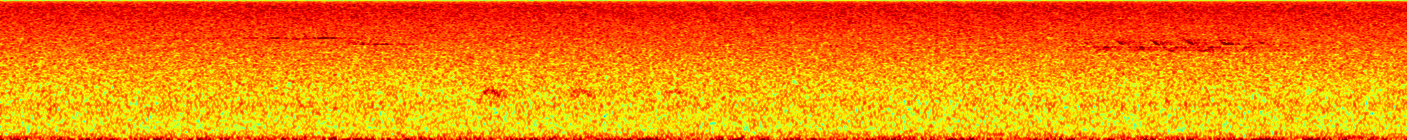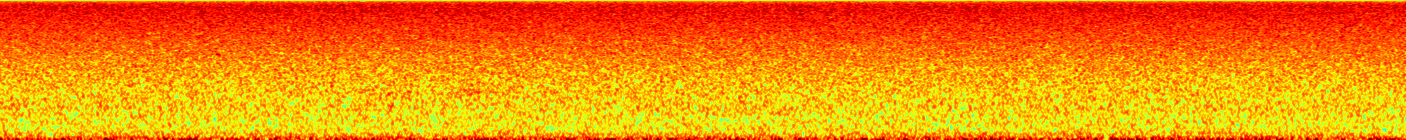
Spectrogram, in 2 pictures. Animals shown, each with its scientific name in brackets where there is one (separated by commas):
Yellow-rumped Warbler (Setophaga coronata), American Crow (Corvus brachyrhynchos), Black-throated Green Warbler (Setophaga virens)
